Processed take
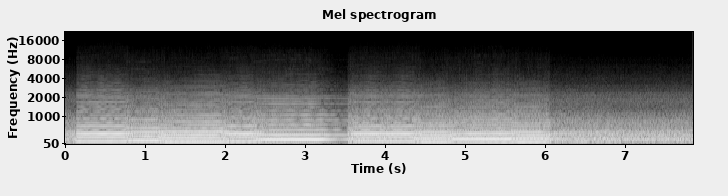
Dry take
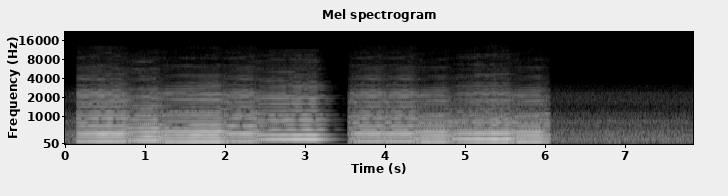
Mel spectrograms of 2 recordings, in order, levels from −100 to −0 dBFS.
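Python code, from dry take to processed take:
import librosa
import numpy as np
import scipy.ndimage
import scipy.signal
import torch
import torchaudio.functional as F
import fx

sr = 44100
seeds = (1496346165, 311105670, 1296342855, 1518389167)

y = fx.bin_compress(x, sr, power=0.6)
y = fx.leveller(y, sr, passes=2)
y = scipy.signal.sosfilt(scipy.signal.butter(2, 87.0, 'highpass', fs=sr, output='sos'), y)
y = fx.high_shelf(y, sr, hz=2400.0, db=-11.0)
y = y + 10.0 ** (-13.5 / 20.0) * np.pad(y, (int(778 * sr / 1000.0), 0))[:len(y)]
y = 10.0 ** (-22.5 / 20.0) * np.tanh(y / 10.0 ** (-22.5 / 20.0))
y = fx.tilt_shelf(y, sr, db=8.0, hz=1300.0)
y = F.gain(torch.from_numpy(y), 8.0).numpy()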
